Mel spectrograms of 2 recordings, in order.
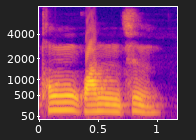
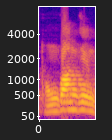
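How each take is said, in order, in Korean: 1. 이 이름은 보통 속도로, 또박또박 말했어요. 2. 이 이름은 빠르게, 뭉개지듯 이어서 말했어요.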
